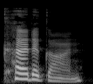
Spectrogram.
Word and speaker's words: Cadogan: Kuh-duh-gun is how it was supposed to be pronounced. Kuh-duh-gun. Or Kuh-duh-gun. I don't know. Something like that. Well, I would have pronounced it Cadogan, but that's just me.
